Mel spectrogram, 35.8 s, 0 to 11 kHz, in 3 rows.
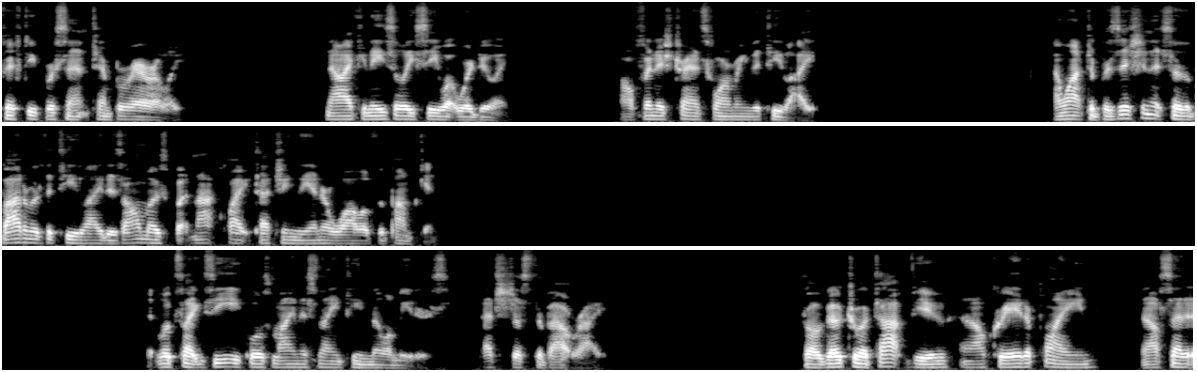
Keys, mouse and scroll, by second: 0.4 click, 1.4 click, 2.0-2.4 scroll up 2, 3.2 scroll up 1, 5.1 click, 7.8 right click, 9.3 click, 10.3-12.9 drag, 13.2-14.6 drag, 14.8-18.8 drag, 18.9 scroll up 1, 22.0 click, 25.5 middle click, 26.4 click, 27.1 click, 28.2 click, 31.3-31.7 scroll up 2, 31.7 middle click, 32.6 click, 33.1 click, 34.6 click.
